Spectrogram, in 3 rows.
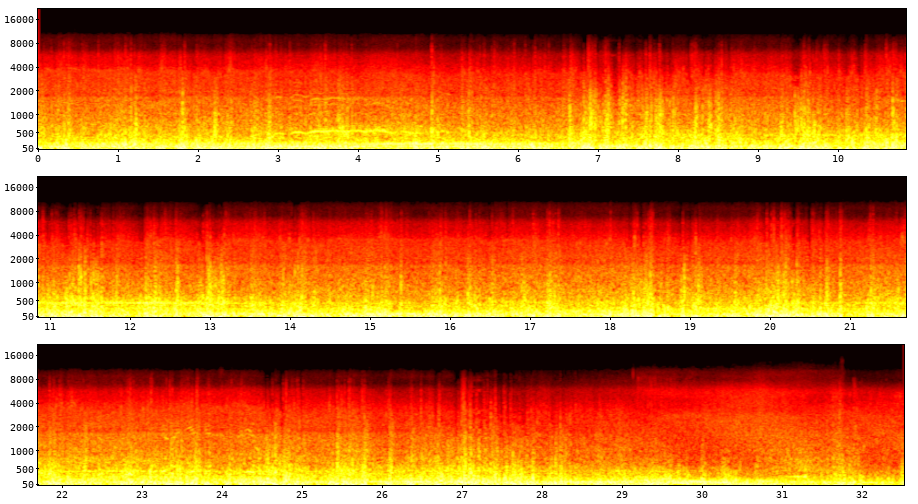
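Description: Jet boat running upriver at speed, its 6.2-litre V8 and jet drive under steady wind buffeting on the microphone and rushing water. Near the end a hiss of spray comes in.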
